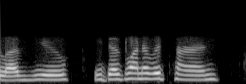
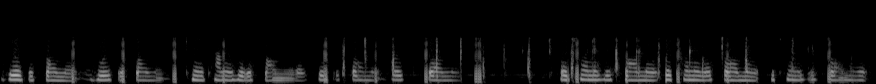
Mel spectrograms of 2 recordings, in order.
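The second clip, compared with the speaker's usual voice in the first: much softer, murmured asking; hushed repeated question; 3 semitones lower, 13 dB quieter, faster than usual. Real, not acted. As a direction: chant the question under your breath.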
